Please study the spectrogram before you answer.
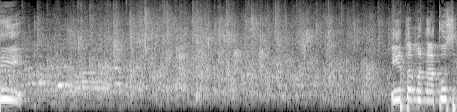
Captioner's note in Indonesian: tepuk tangan para penonton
